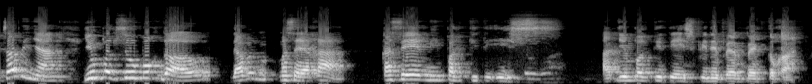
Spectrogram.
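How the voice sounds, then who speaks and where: Male pastor, slightly high voice, chatty teaching with frequent laughs, echoey room recording. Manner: conversational, joking, laughs often, asks the group questions. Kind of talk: cell group Bible lesson. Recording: echoey room with faint ambient noise.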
